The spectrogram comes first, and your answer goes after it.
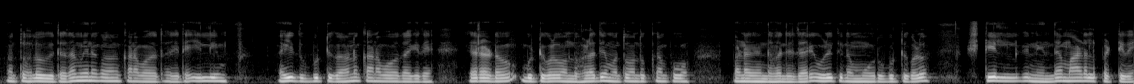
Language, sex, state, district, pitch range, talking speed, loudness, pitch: Kannada, male, Karnataka, Belgaum, 135-155 Hz, 120 wpm, -19 LUFS, 145 Hz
